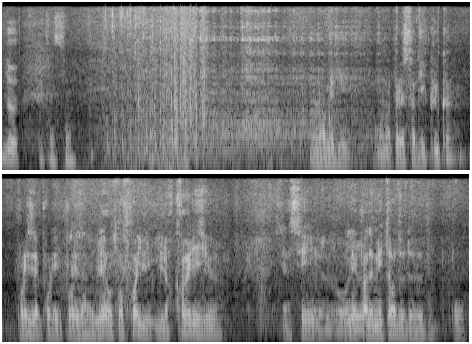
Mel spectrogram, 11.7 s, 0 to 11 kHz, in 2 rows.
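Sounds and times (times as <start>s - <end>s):
speech: 0.0s - 1.5s, 3.9s - 8.7s, 9.3s - 11.6s
decoy pigeon wings flapping to lure a passing flock: 1.2s - 2.6s.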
